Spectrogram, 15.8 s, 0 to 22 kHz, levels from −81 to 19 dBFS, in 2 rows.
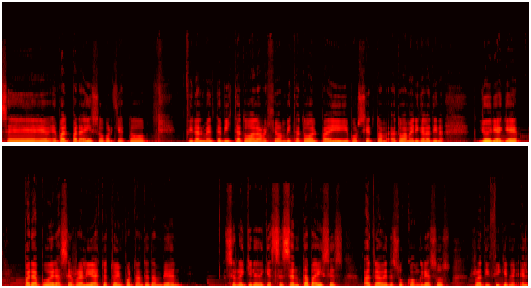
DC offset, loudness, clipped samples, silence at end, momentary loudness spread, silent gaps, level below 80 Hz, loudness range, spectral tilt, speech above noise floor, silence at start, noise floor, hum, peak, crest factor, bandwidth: under 0.1%; -32 LUFS; under 0.1%; 0 s; 9 LU; none; -66 dBFS; 4 LU; -5.5 dB/octave; 26 dB; 0 s; -58 dBFS; none; -12 dBFS; 20 dB; 17 kHz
